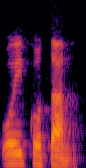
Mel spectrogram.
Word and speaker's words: ঐকতান: একটু লিখে রাখতে পারো ওই টা উচ্চারণের সময় আর ঐ থাকবে না সেটা হবে ও রস ই যেমন এখানে দেখো একটা শব্দ আছে ঐকতান দেখতে পাচ্ছ এখানে একটা শব্দ আছে ওই কোতান হ্যালো আছে লাইনে নাকি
